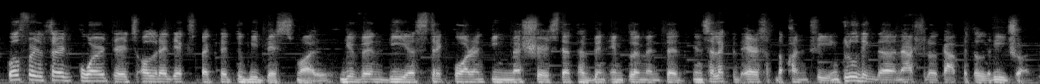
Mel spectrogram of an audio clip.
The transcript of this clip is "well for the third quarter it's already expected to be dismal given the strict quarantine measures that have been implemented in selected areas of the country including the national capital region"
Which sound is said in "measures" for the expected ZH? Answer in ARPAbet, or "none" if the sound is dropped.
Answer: SH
